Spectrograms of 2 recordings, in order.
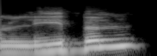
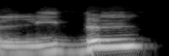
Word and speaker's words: lieben: Puede ser como Lieben con la B, el Shva y la N, puede hacer lieben con la M, lieben, nótese la o puede hacerlo con la N. La última pronunciación nos está diciendo que el Shva, ¿verdad? Se puede omitir, vea que se omite,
